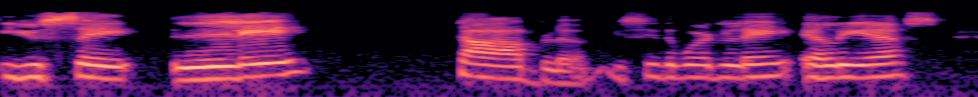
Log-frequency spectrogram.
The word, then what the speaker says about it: les: Right there it's pronounced like les, L-E-Y. But les amis, you hear the Z, les amis? Because the word ami starts with a vowel, you pronounce the usually silent S on the end of les.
